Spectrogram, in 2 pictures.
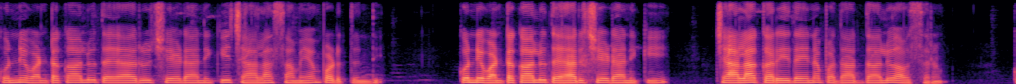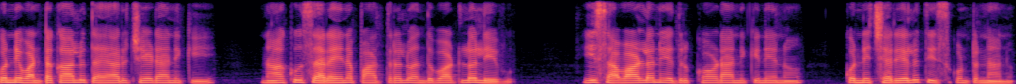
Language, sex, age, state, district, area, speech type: Telugu, female, 60+, Andhra Pradesh, Konaseema, rural, spontaneous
